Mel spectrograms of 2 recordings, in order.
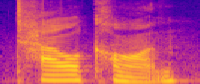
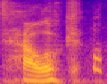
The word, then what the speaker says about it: Talokan: Talcon. Talcon? No. No, there's another T in there. Talo. I think it's Talokan actually. Talo. No, you're thinking of. Oh, it is Talokan.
